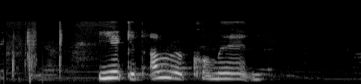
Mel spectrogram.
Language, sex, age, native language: Icelandic, female, 7, Icelandic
